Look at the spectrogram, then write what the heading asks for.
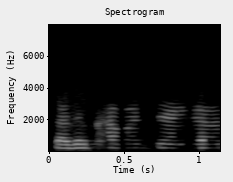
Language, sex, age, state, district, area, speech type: Bengali, female, 60+, West Bengal, Jhargram, rural, conversation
